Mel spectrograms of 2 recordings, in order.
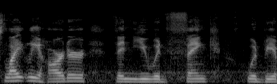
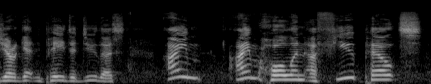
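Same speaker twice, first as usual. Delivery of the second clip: pleading hunter; 7 semitones higher, 4 dB louder than usual. Acted. Hunter pleading with the party for the deer pelt. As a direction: wheedle for the pelt with a sob story.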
